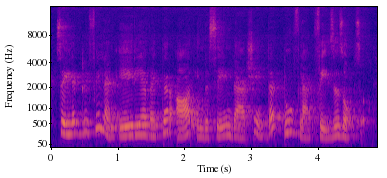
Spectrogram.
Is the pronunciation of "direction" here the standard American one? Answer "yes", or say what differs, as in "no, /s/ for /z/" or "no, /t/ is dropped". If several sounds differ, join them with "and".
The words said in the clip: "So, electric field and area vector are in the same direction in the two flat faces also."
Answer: no, /n/ is dropped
